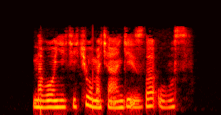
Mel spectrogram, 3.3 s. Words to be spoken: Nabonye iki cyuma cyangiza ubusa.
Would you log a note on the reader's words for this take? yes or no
no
